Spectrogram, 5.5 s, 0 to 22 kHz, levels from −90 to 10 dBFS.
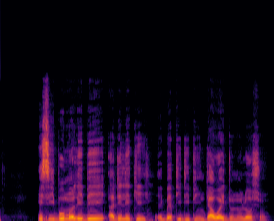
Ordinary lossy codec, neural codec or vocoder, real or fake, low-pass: none; none; real; 14.4 kHz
